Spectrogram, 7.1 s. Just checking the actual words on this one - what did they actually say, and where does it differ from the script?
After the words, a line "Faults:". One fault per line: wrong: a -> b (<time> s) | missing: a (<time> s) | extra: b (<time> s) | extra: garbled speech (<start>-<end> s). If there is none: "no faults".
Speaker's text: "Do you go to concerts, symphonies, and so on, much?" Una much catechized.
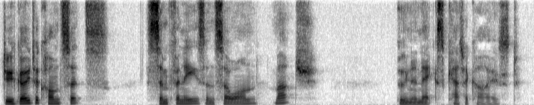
"Do you go to concerts, symphonies, and so on, much?" Una next catechized.
Faults:
wrong: much -> next (5.6 s)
